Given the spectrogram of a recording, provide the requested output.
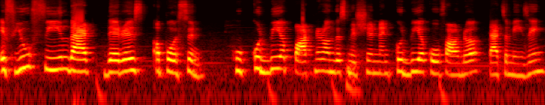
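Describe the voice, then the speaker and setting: In an Indian accent, a woman speaks with a fairly high pitch. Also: fairly even intonation, moderate pace. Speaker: startup founder. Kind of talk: casual interview conversation.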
